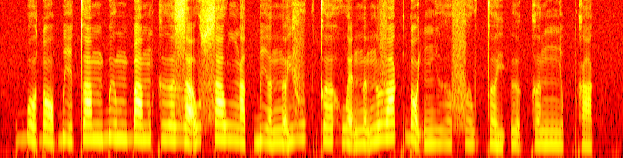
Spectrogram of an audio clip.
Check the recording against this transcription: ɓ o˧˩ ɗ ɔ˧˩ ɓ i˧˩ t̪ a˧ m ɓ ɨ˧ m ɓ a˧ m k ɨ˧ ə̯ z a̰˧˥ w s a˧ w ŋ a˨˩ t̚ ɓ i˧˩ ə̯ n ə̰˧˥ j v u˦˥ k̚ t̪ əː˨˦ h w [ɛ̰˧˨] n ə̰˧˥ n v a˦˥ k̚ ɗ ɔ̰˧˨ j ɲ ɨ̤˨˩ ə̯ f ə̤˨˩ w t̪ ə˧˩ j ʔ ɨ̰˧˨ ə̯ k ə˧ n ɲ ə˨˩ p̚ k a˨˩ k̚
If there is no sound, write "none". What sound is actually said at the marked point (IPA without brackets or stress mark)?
ɛ̰˧˨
